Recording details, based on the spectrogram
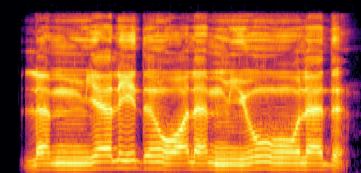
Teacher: جب واو ساکن ہو اور اس سے پہلے حرف کے اوپر پیش آ جائے تو وہ واو مدہ ہوتی ہے۔ واو مدہ کو ہم ایک الف کے برابر لمبا کر کے پڑھیں گے۔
